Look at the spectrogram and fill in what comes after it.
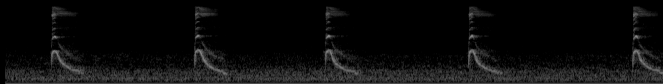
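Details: Douglas squirrel on the Amanda Trail giving sharp chirps that drop steeply from high to low pitch, repeated about every one and a half seconds, five calls against a quiet background.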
